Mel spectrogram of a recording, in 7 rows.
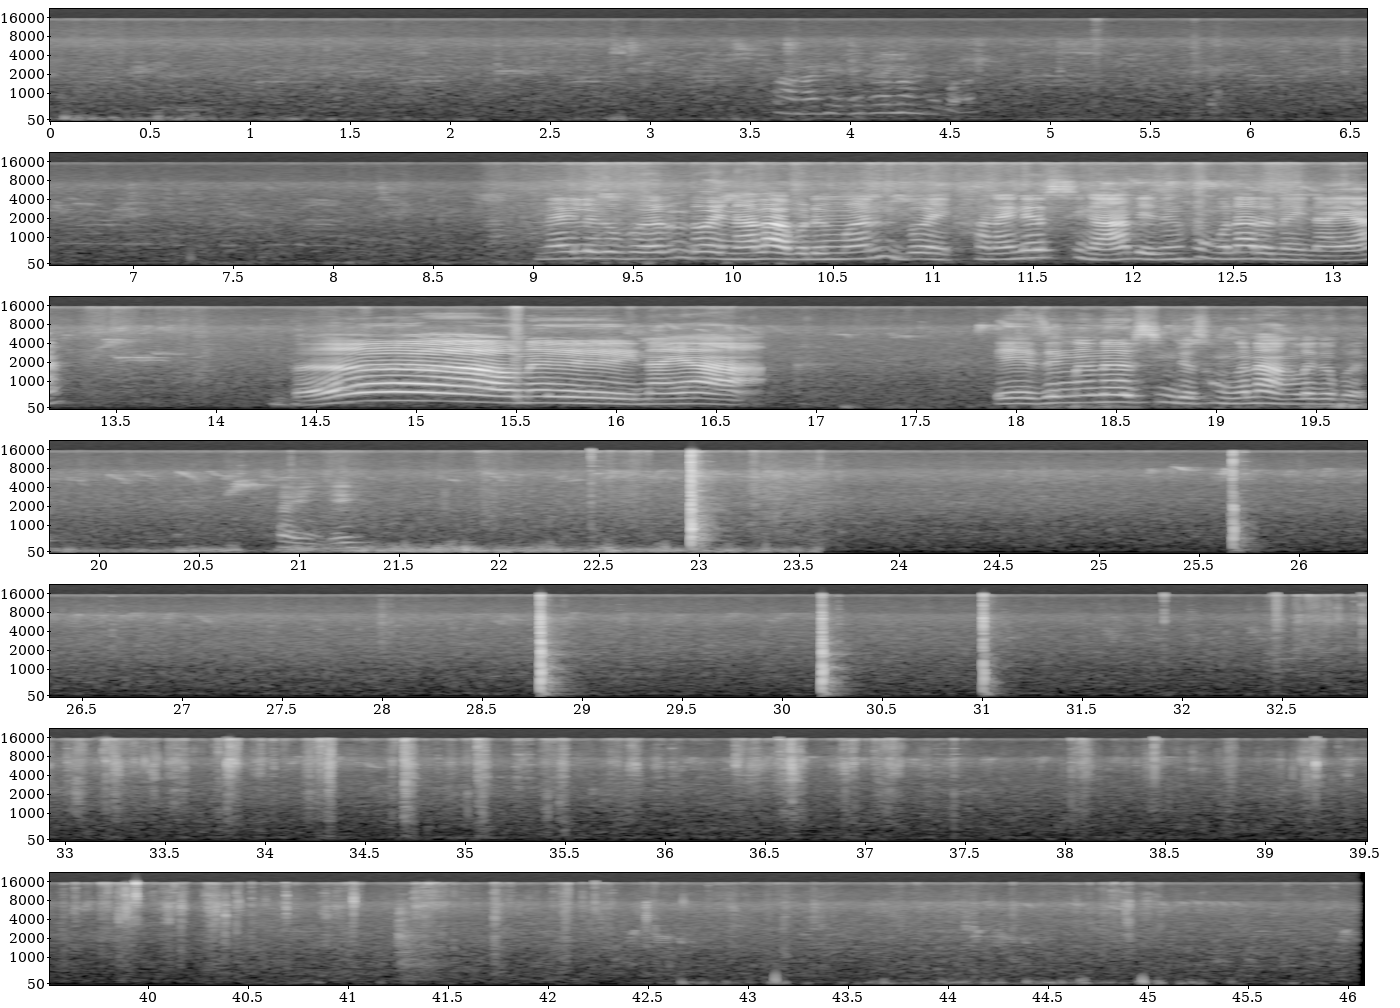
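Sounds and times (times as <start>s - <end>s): knife chopping onto wooden block: 23.0s - 23.2s, 25.7s - 25.9s, 28.8s - 29.0s, 30.2s - 30.4s.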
